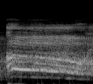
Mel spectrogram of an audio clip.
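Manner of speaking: high, loud crowd oh; crowd ooh. Retold or imitated. The audience reacting to the roast, loud high oh. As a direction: whoop like a stunned crowd. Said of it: "two hundred people going".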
